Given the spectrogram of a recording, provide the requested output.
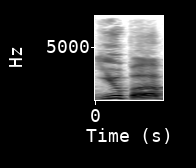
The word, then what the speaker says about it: Yupa: She then meets up with the warrior whose name is Yuppa. In Nuzuka it's pronounced Yupa, but I'm gonna assume that's just a semantics error.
